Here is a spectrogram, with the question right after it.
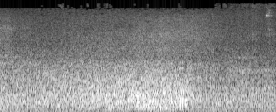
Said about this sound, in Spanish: yo creo que el mar va a ser el, el mejor aliado para escuchar, bueno, el mar y todo este entorno tan bonito.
